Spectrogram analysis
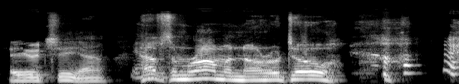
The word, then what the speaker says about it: Teuchi: Is that how you pronounce his name? Teuchi, yeah.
